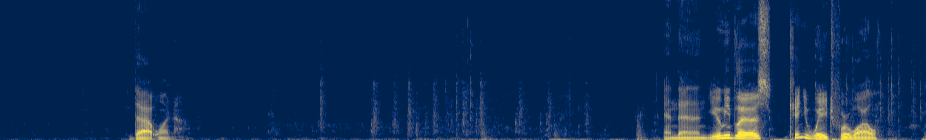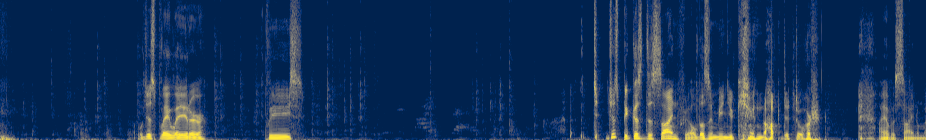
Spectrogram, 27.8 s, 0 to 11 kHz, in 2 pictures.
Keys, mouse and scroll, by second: 0.9 click, 1.7 click, 2.9 click, 3.6 click, 4.2 click, 4.8 click, 5.4 click, 6.8 ctrl+s, 9.1 click, 10.6-12.0 drag, 12.0 ctrl+middle click, 12.4 ctrl+middle click, 12.7 ctrl+middle click, 13.1 ctrl+s, 14.2 ctrl+s, 14.6 shift+middle click, 15.2 ctrl+middle click, 15.5 shift+middle click, 15.8 ctrl+middle click, 18.2 shift+middle click, 18.6 ctrl+middle click, 18.9 middle click, 19.3 shift+middle click, 20.8 ctrl+middle click, 21.2 ctrl+s, 22.8 ctrl+middle click, 25.3 shift+middle click, 25.9 shift+middle click, 27.3 ctrl+middle click, 27.5 shift+middle click.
